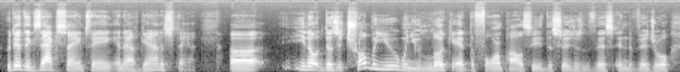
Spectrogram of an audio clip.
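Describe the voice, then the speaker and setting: Low-voiced male interview host. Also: darkish tone. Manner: conversational, probing questions.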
